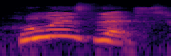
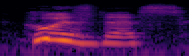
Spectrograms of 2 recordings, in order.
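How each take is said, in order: First: Loud, higher irritated demand; irritable phone caller, raised voice; more irritable. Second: Loud, curt demand; lightly voiced menacing caller; demanding male caller. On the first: Acted. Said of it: "more irritably this time". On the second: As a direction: put weight on the first word, demanding. Gruff stranger on phone, story.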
